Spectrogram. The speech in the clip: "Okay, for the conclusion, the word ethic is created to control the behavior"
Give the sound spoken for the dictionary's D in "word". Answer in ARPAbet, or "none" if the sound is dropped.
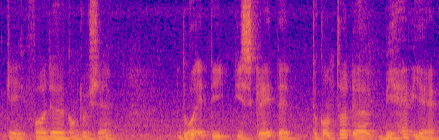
none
